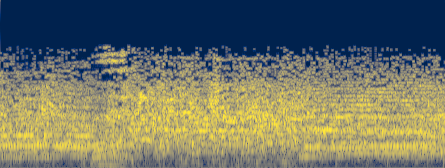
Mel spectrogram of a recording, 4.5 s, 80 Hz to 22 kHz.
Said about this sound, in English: As a CSX flies through Booster Field, sounds like it's running right down the middle of the gridiron. Well, I'll tell you what, it's only about maybe 30 yards behind us.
